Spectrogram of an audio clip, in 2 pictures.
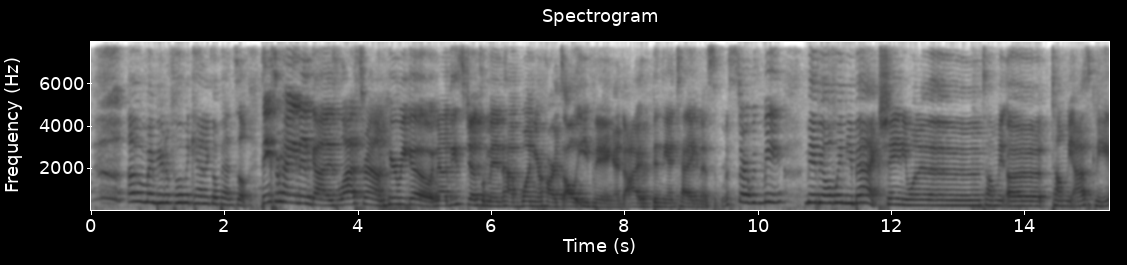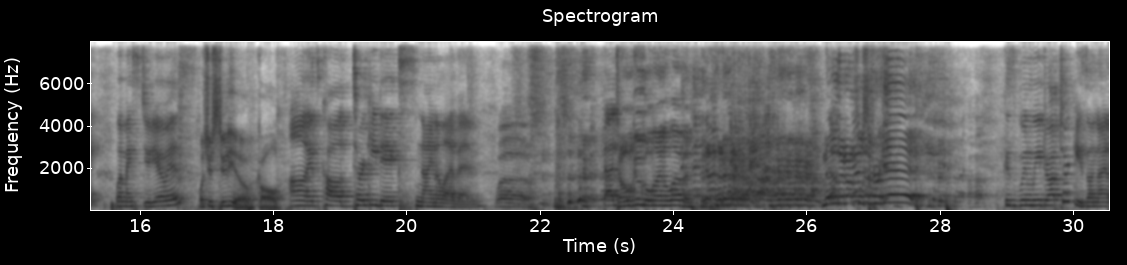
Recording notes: Recorded live at Kelly's Olympian!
